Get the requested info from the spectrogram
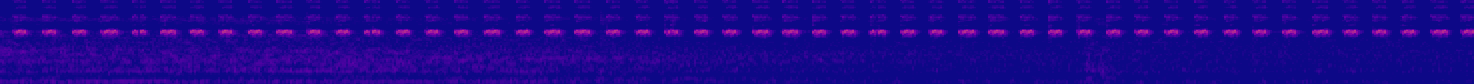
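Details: A night-time cricket's love song, sung in courtship at dawn: even, high-pitched chirps pulsing about four per second without pause, over a soft low rumble that fades midway.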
